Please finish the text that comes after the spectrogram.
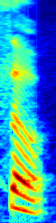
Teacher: स बोलेंगे तो जो हमारी जीभ है वो दंत मूल दांतों का जो मूल स्थान जहां से दांत निकलते हैं वहां पे स्पर्श करती है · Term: वर्तस्य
